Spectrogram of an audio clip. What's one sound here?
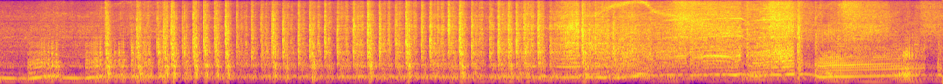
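Several cars roar away at speed down a road.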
